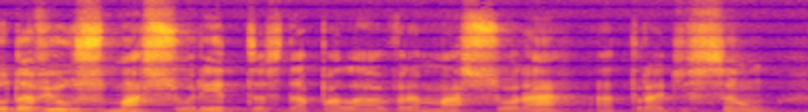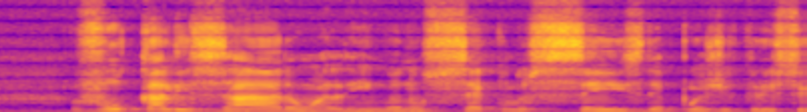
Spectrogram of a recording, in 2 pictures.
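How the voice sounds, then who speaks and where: The tone is bright and sharp. Vocal fry runs through it. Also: man. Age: 60s. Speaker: Hebrew professor and reverend. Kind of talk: podcast interview.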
